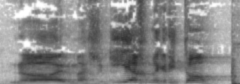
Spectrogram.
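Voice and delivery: boy whining about the teacher, mock-tearful; whiny crying boy. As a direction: wail it like a hurt kid. Crying boy voiced in story.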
